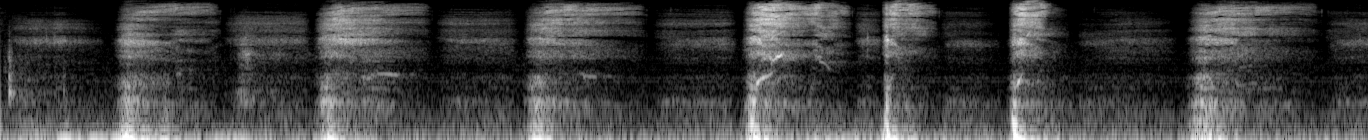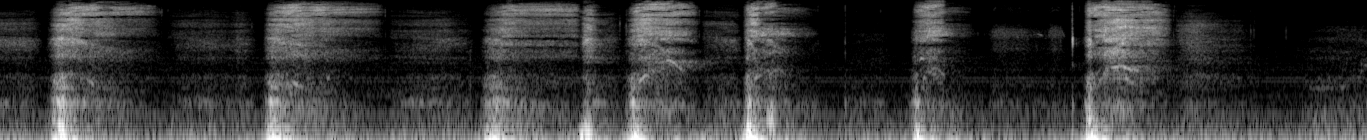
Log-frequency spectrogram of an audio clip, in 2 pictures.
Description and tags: asthmatic breathing
Old and sick asthmatic man breathing heavily.
breath, man, heavy, old, asthma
